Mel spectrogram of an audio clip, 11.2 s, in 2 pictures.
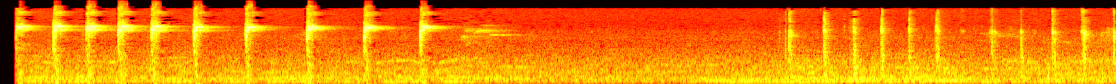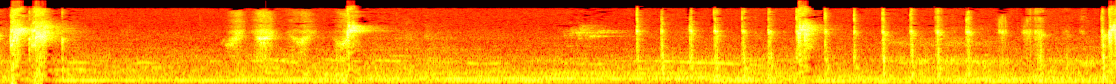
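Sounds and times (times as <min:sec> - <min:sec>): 
Lovebird chirps and trills: 0:00.1 - 0:02.7, 0:04.0 - 0:06.1, 0:06.7 - 0:07.7, 0:08.3 - 0:11.1.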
